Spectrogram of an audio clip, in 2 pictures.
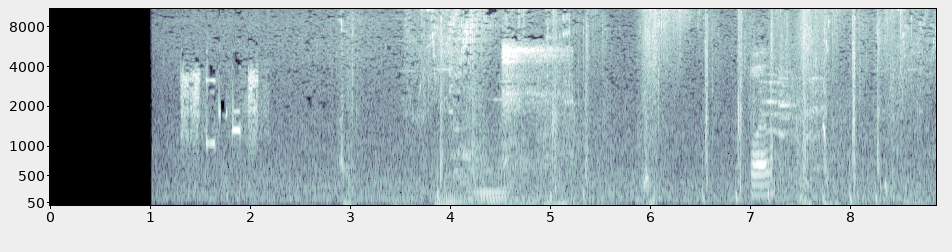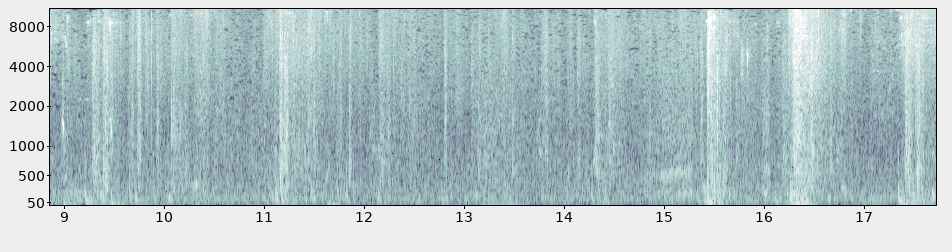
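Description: Video game footsteps and effects thump and clatter.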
